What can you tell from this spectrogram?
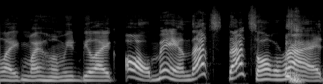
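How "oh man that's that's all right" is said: loud put-on Southern preacher accent, televangelist style. Retelling how a friend talked in character: imitating a Southern televangelist accent. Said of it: "Southern televangelist kinda like".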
